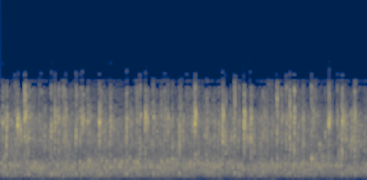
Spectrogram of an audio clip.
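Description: An audience claps steadily and loudly for nearly four seconds to welcome a guest speaker invited up to talk about the move from on-prem to the cloud; a dense, even wash of many hands with no pauses and no voices breaking through.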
